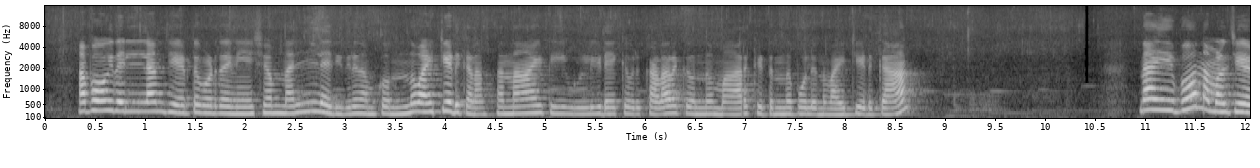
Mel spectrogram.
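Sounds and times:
food sizzling in hot oil: 0.0s - 12.0s
spatula stirring in pot: 8.8s - 10.2s.

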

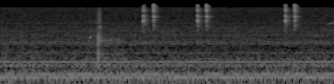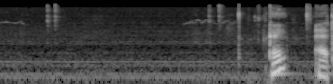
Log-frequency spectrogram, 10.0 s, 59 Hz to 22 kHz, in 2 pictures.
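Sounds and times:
low steady hum: 0.0s - 10.0s
mouse button clicks: 8.0s - 9.0s.

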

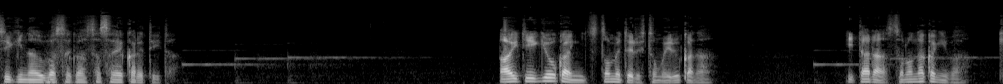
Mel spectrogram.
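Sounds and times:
high chime note: 8.2s - 10.0s.

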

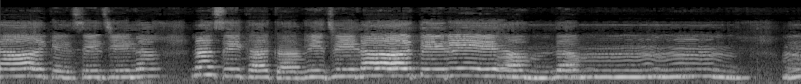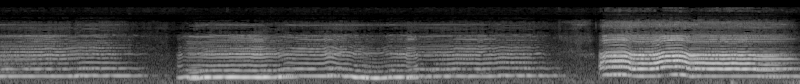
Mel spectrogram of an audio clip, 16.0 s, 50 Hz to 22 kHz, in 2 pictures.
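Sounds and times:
girls humming a melody: 4.4s - 16.0s.

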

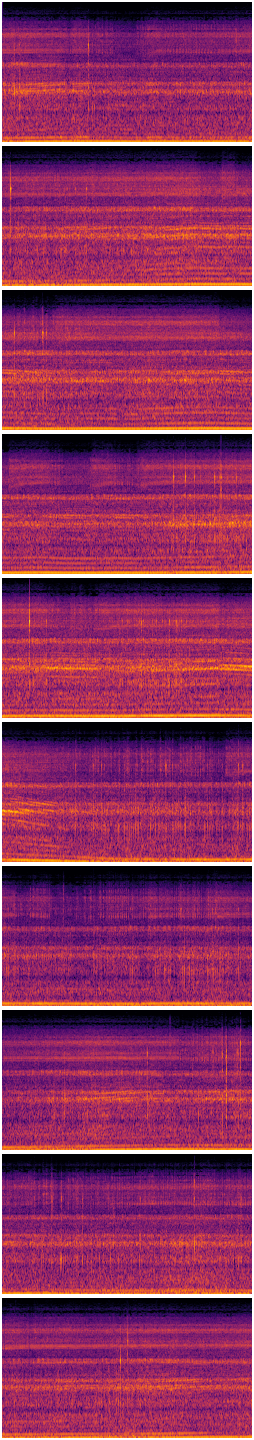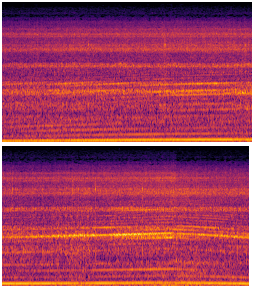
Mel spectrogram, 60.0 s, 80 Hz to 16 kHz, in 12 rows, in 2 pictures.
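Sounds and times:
go-kart engine running: 0.0s - 59.9s.

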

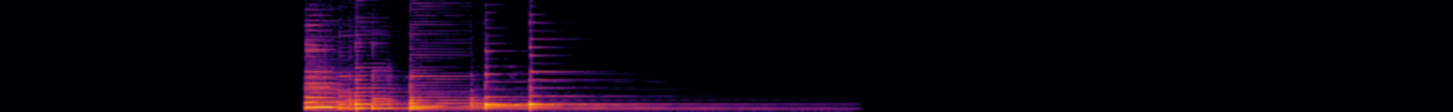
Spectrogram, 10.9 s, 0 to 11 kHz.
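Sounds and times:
banjo plucked notes: 2.3s - 6.5s.

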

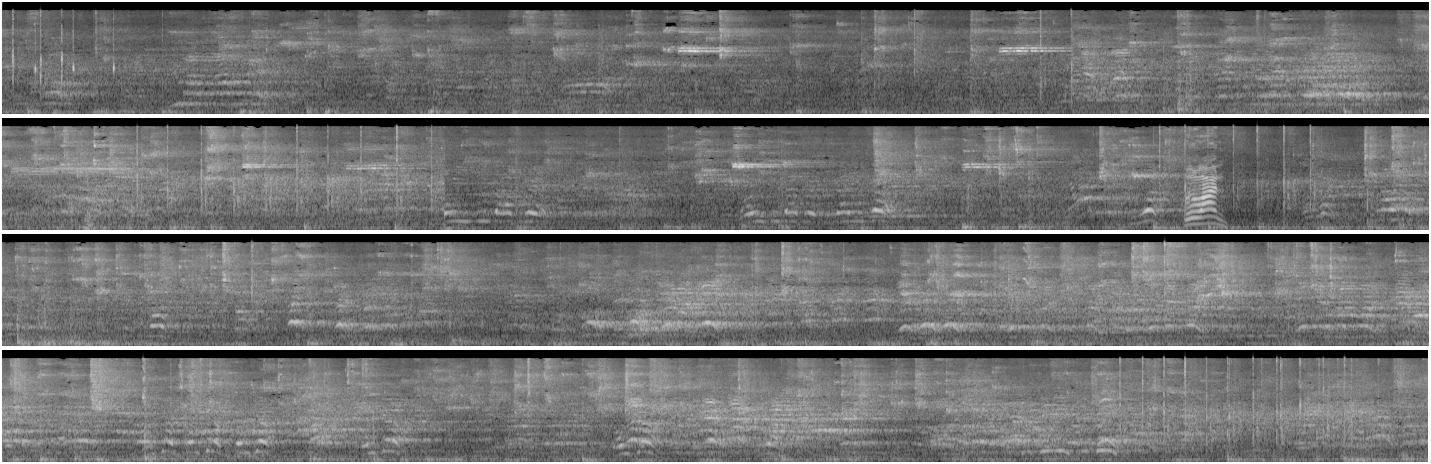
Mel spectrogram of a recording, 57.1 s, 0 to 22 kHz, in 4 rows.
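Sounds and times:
sharp rising shoe squeak: 5.5s - 9.0s.

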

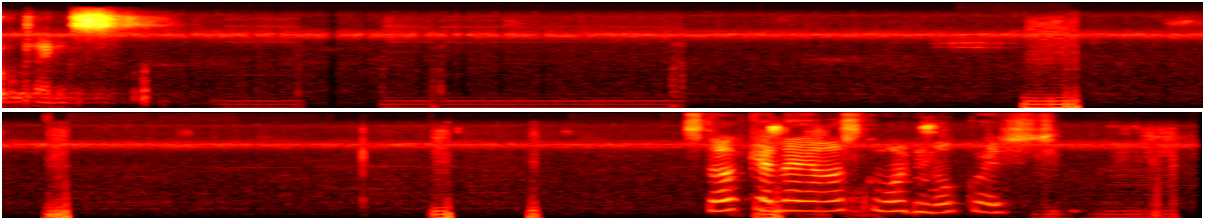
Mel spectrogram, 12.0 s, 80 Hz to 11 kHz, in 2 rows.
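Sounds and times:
high-pitched insect-like trill: 0.2s - 12.0s
low electrical hum: 0.7s - 3.4s, 5.2s - 5.4s, 9.5s - 12.0s.

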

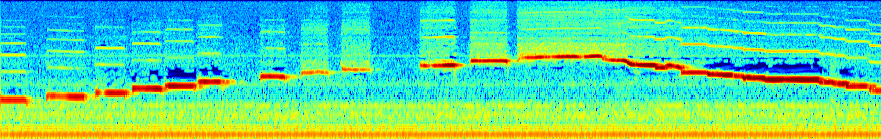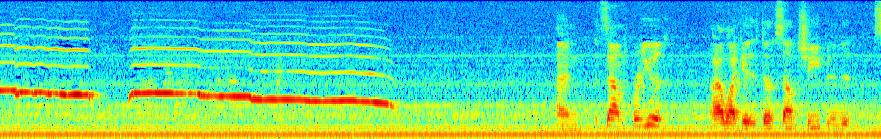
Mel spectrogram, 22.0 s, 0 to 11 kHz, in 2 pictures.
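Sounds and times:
ocarina playing a scale: 0.0s - 16.0s.

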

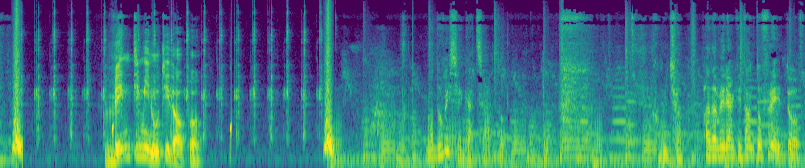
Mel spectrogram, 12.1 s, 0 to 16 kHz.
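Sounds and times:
clock ticking: 0.0s - 5.2s
background music: 4.8s - 12.0s.

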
